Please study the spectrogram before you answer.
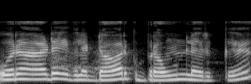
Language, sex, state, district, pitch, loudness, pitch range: Tamil, female, Tamil Nadu, Nilgiris, 215 Hz, -14 LUFS, 200-240 Hz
